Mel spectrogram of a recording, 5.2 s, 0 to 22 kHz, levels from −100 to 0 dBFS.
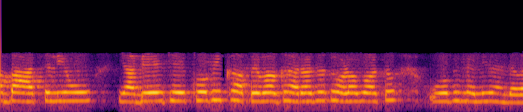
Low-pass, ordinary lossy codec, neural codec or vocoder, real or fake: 3.6 kHz; AAC, 16 kbps; none; real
